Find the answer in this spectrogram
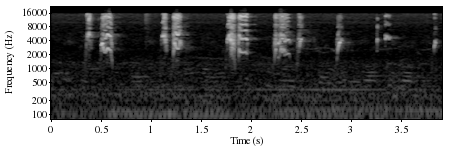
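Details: Lure recording of a vocal long-tailed shrike of the 'pastol' type, used to stir other birds: a rapid run of scratchy, buzzy high bursts and doubled rasps, irregularly spaced, some louder, others softer, with faint hiss behind.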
